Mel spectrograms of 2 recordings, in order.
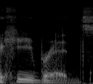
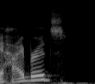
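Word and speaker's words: Hebrides: from the northern outer Hebrids. Are you trying to say hybrids? No, it's H E B R I D S. Hebrids.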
